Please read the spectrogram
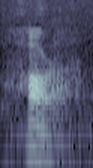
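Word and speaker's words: hora (ὥρα): The Greek word hora, that's omega, the long O in the Greek. And whenever you have the rough breathing, it always carries the H sound. So hora, hora.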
